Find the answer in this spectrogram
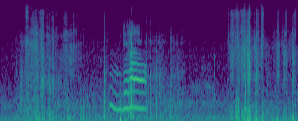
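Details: Kea trying without success to break into some gear: one short tonal call, dipping and then rising into a drawn-out harmonic note lasting under a second, with soft rustling and scraping before and after.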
